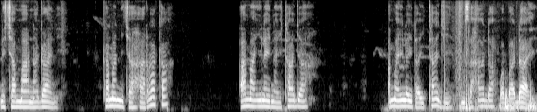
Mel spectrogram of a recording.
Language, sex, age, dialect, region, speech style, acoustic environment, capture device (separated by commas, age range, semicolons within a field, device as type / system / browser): Swahili, male, 25-34, Kenya - Mombasa, Kenya, focused, nature, mobile / Linux / Chrome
